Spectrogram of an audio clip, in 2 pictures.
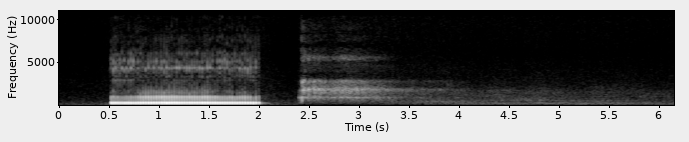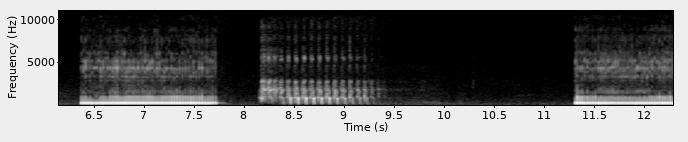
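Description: Loud, rough, low snores on each in-breath, about every five seconds, with softer rattling out-breaths between them: a dog snoring.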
